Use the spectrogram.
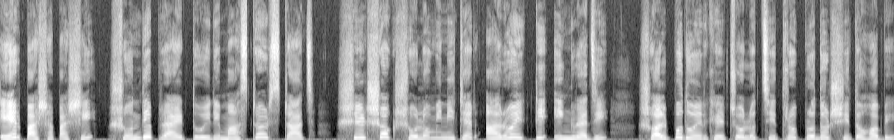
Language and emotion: Bengali, neutral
